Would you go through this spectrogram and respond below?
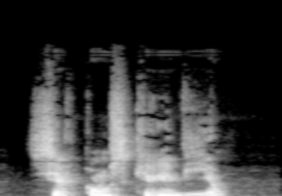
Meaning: inflection of circonscrire: 1. first-person plural imperfect indicative 2. first-person plural present subjunctive
- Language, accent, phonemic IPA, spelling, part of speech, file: French, Canada, /siʁ.kɔ̃s.kʁi.vjɔ̃/, circonscrivions, verb, LL-Q150 (fra)-circonscrivions.wav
